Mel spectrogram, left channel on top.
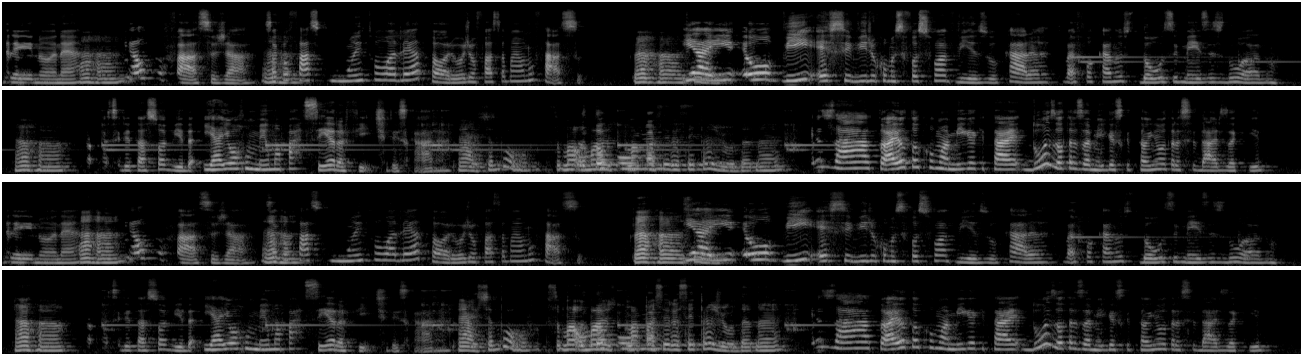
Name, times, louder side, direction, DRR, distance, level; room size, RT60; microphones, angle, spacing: voice 1, 0.0-0.8 1.2-2.5 3.0-5.7 6.8-12.8 14.1-17.5 18.8-19.6 21.1-25.6, left 4 dB, 35° left, 0.8 m, -32 dB
voice 2, 0.8-1.3 2.6-3.0 6.3-7.2 13.1-13.6 17.5-20.8, right 3 dB, 70° right, 1.8 m, -33 dB
sound 1, 10.7-12.0 12.4-13.1 14.0-15.2 15.6-18.5 19.1-20.5 20.8-22.1, left 5 dB, 15° left, 2.2 m, -47 dB
15.0 x 7.7 x 3.3 m
head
